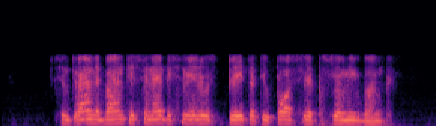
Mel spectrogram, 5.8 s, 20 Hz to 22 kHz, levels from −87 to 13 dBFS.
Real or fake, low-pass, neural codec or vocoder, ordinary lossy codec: fake; 3.6 kHz; codec, 16 kHz, 2 kbps, FreqCodec, smaller model; none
